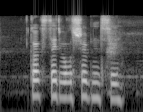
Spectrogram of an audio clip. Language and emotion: Russian, neutral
